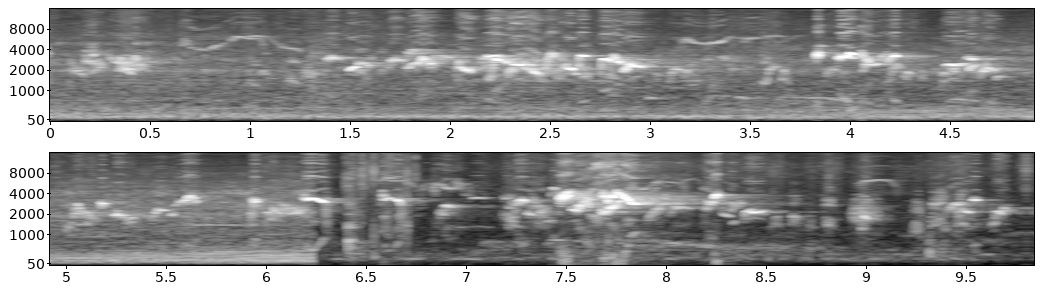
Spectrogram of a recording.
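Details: Red-whiskered bulbul in competitive singing, kept as a lure bird to train and stir other bulbuls into song: rapid chattering, warbled phrases in overlapping bursts, with a low droning background that cuts out abruptly partway through, followed by sharper scattered notes.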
